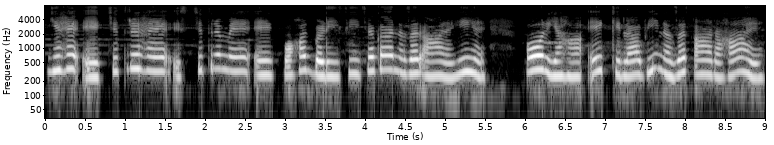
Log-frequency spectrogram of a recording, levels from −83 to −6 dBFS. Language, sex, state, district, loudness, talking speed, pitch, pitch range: Hindi, female, Madhya Pradesh, Bhopal, -18 LUFS, 165 wpm, 295 Hz, 265-330 Hz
